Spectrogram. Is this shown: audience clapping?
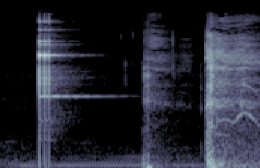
no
